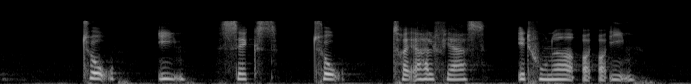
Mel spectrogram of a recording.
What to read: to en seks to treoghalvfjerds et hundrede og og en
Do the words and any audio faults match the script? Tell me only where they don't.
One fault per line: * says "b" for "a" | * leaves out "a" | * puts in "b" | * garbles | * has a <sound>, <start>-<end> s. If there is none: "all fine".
all fine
